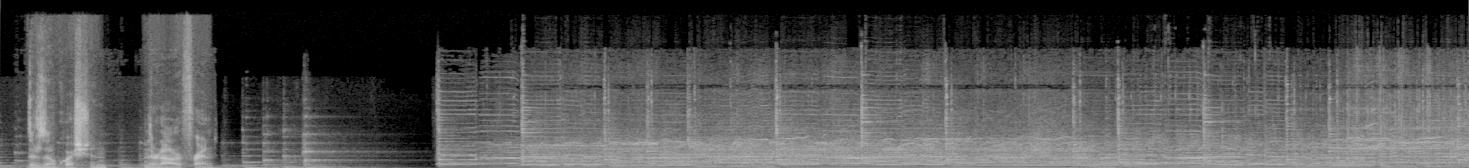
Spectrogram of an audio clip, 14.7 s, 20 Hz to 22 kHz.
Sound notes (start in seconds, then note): 4.4 soft music; 7.5 crowd shouting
